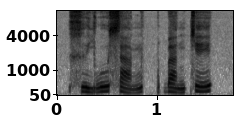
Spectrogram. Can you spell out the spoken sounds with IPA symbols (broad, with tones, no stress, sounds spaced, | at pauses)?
x ɨ˨˩˨ j w u˧˥ s a˨˩˦ ŋ | ɓ a˨˩˦ n c e˧˥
